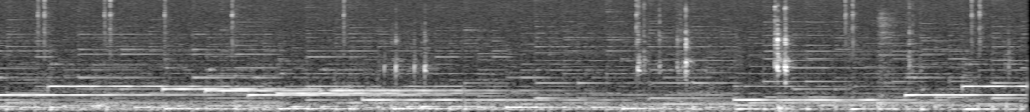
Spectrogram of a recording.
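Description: Quiet background music of slow, held notes, with a few scattered clicks of a computer keyboard.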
